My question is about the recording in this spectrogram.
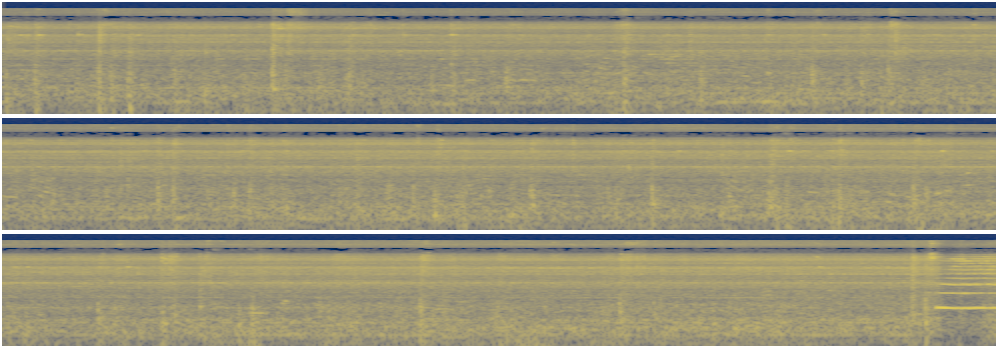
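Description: Trains rolling through station trackwork: a steady rumble of wheels on rails with frequent clicks over joints and points and some wheel squeal. A short horn blast sounds near the end.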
